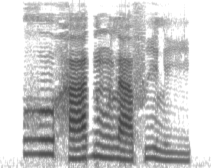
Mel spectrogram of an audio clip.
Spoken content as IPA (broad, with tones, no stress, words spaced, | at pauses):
ɣo˦ha˨˦ ɗũ˧ la˨fi˦˨liː˨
